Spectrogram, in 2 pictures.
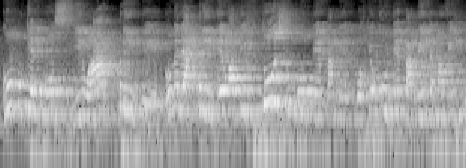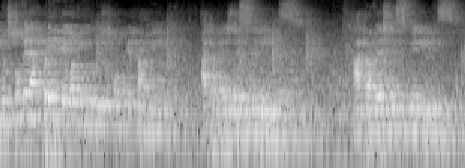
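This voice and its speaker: A female pastor preaching a sermon in a church, emphatic, with sudden swings in pitch and tempo. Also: fairly quick, noisy background. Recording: echoey church hall, recorded from a distance.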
